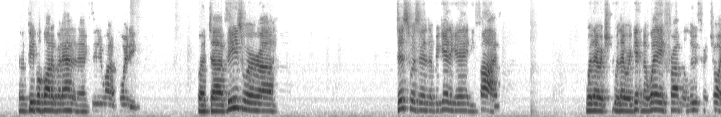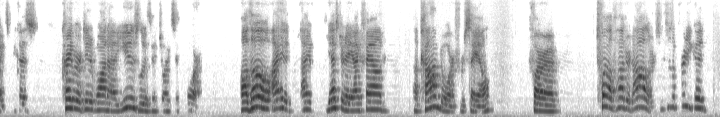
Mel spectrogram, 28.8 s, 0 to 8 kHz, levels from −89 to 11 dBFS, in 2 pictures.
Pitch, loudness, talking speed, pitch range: 170 Hz, -18 LUFS, 135 wpm, 120-195 Hz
